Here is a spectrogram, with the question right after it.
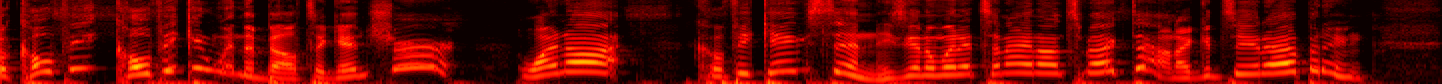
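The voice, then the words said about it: Raised-pitch imitation of another person. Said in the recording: “Larson is he is the upper register guy. Like when he's saying something he doesn't believe, he automatically goes up like this, like every time.”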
